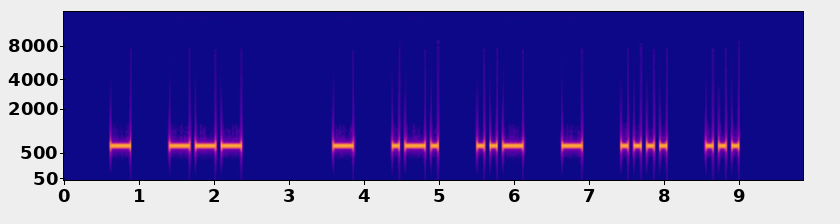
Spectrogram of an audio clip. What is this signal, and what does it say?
Morse code, heard as a keyed tone, about 14 wpm, spaced as for 10 wpm, 680 Hz. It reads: TO TRUTHS
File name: Morsekurs / Witze / Witz 14. Dezember 2021, 50 F70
